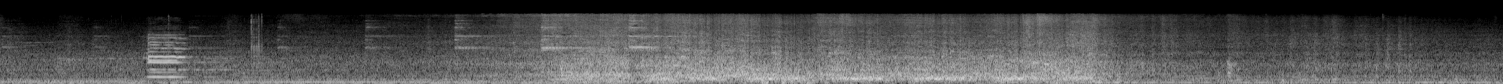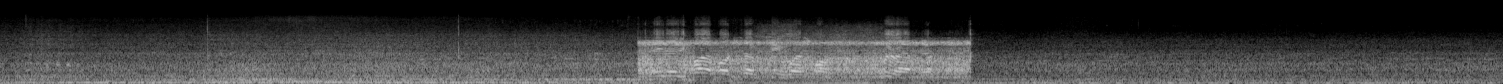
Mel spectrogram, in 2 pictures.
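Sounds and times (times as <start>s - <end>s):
train rushing past: 0.0s - 30.0s.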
